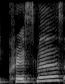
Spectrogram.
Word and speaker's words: Christmas: Ah, e lembra que Christmas a gente não pronuncia a letra T no meio, então fica Chris, para no S já vai pro M.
